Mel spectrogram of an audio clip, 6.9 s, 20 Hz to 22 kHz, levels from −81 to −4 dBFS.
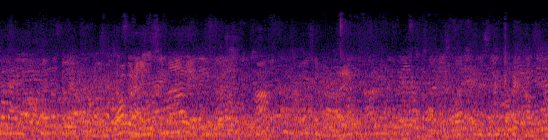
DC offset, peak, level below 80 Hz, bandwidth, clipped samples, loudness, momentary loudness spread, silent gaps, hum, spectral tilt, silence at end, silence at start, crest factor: under 0.1%; -14 dBFS; -44 dBFS; 15.5 kHz; under 0.1%; -29 LUFS; 4 LU; none; none; -5.5 dB/octave; 0 s; 0 s; 14 dB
